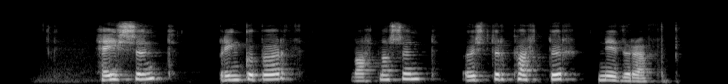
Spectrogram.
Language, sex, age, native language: Icelandic, female, 50-59, Icelandic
